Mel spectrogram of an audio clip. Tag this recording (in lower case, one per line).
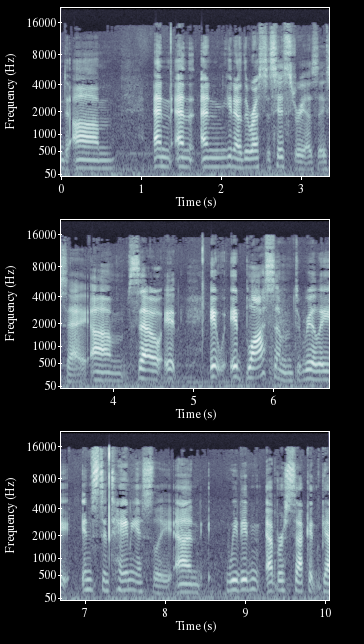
speech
